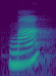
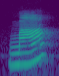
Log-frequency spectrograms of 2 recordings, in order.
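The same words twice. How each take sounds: No difference in how they are said.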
